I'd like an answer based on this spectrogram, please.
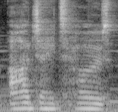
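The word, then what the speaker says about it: RJToes: Riato RJ so easy RJ like like the Toronto Raptor player Barrett RJ toes.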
